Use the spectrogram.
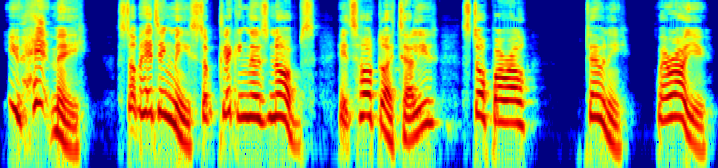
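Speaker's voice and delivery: high, pleading shout; frantic plea in a fever; panicked cry. A narrator's reading. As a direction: beg him to stop, voice cracking up high. Hero cries out in fever.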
